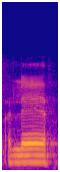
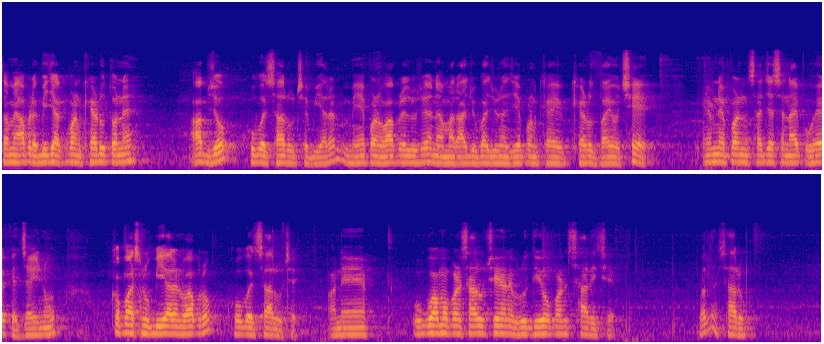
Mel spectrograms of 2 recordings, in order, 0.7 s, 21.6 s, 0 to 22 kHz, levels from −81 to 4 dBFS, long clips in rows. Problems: background conversations at intervals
